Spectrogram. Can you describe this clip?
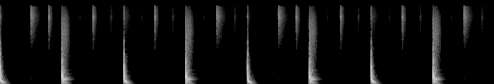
SimpleBeat97bpmVar1
This is a very basic beat which has some kind of nice groove. I left it rather dry so you can mangle it as you please.
97-bpm, beat, drum, drums, dry, groove, simple, variations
